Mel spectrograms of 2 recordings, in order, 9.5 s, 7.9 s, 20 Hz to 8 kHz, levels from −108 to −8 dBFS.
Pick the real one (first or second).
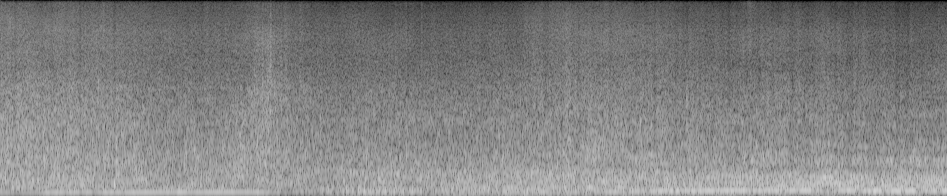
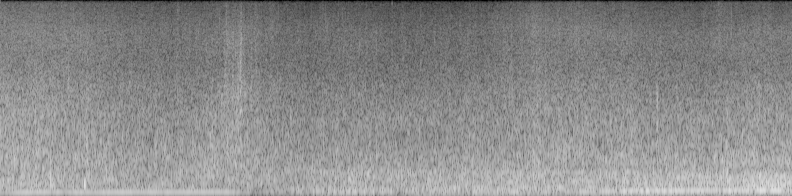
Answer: second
